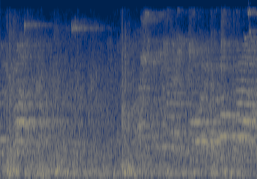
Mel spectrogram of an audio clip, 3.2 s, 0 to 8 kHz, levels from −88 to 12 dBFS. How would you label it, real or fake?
real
